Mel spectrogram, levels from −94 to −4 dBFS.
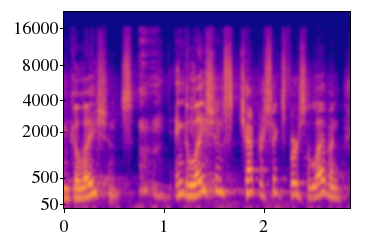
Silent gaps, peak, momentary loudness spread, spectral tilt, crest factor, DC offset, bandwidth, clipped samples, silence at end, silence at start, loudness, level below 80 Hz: none; -12 dBFS; 9 LU; -3 dB/octave; 18 dB; under 0.1%; 17 kHz; under 0.1%; 0 s; 0 s; -28 LUFS; -70 dBFS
